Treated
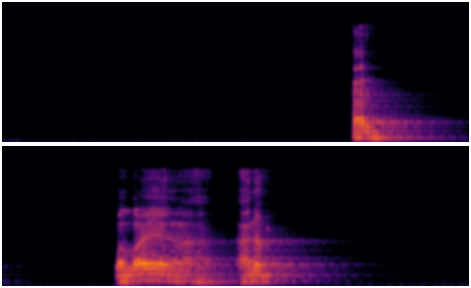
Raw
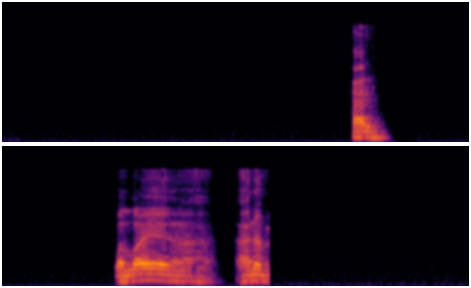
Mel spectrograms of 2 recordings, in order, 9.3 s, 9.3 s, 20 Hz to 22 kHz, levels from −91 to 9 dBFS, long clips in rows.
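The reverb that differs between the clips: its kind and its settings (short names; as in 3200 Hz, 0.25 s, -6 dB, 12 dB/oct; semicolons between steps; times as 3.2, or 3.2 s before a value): FDN reverb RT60 1.4 s, low-frequency decay 1.05×, high-frequency decay 0.35×, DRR 10.5 dB; gain -4 dB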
